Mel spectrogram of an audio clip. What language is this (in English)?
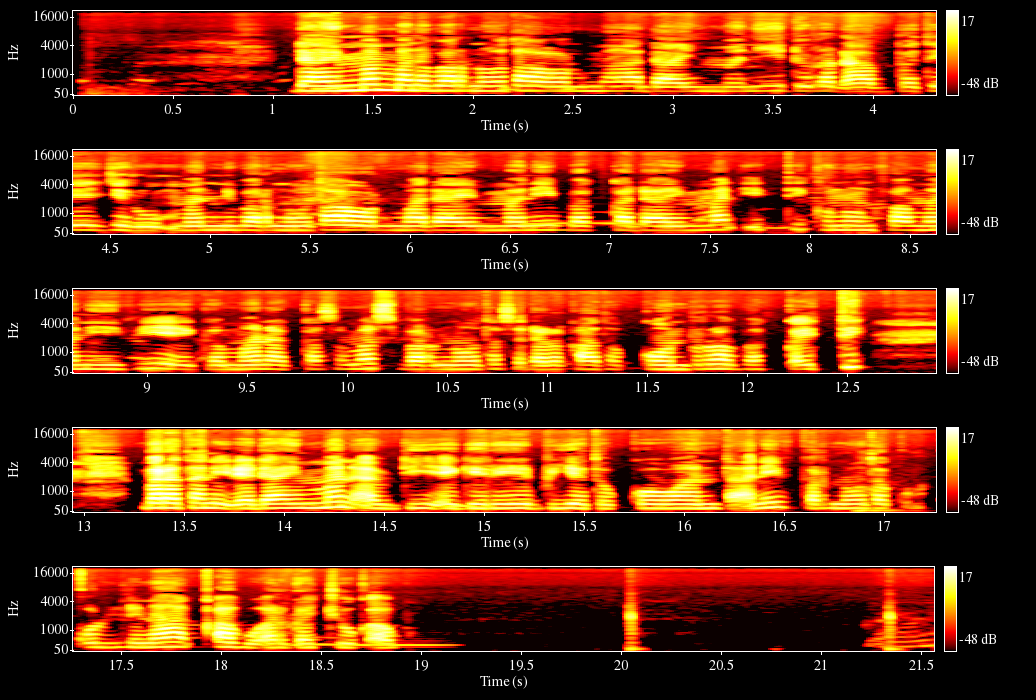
Oromo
